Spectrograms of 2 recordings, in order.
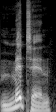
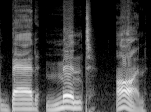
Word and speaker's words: badminton: It is not mitten. It's not a bad mitten. It's a bad mint on. Don't forget the N. Minton.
